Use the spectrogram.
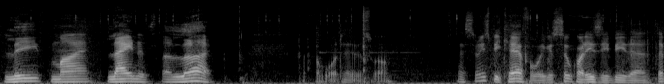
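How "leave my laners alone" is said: mock jungler warning. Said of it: "just be like".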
